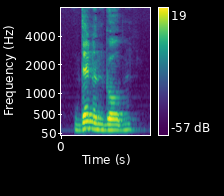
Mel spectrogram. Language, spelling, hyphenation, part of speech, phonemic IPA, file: Dutch, dennenboom, den‧nen‧boom, noun, /ˈdɛ.nə(n)ˌboːm/, Nl-dennenboom.ogg
- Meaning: Official spelling of denneboom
